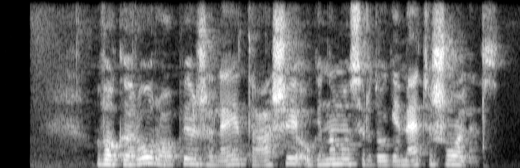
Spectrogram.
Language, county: Lithuanian, Kaunas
